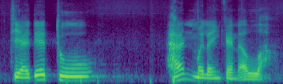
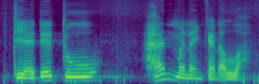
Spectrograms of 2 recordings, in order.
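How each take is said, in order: The two takes are said the same way.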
